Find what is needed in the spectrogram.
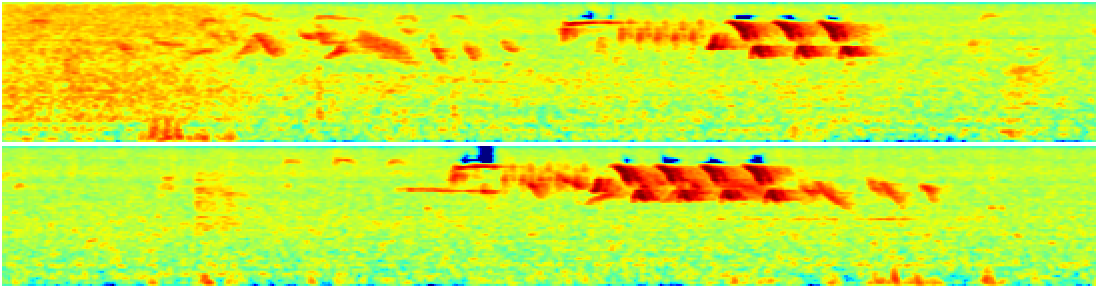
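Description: Honeybees buzzing around the hive, with a scrub-jay giving bursts of rapid, harsh, falling calls, three runs in all, the clearest a few seconds in and near the end.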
